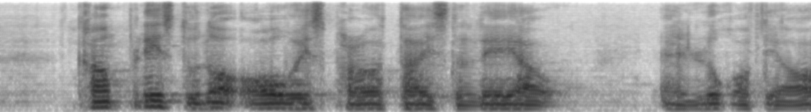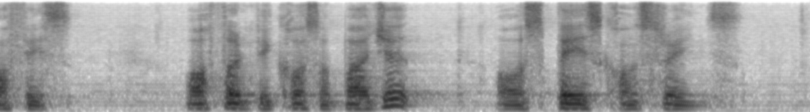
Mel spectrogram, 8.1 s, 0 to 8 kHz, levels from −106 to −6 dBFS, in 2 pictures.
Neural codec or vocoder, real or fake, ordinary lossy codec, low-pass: vocoder, 24 kHz, 100 mel bands, Vocos; fake; none; 7.2 kHz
